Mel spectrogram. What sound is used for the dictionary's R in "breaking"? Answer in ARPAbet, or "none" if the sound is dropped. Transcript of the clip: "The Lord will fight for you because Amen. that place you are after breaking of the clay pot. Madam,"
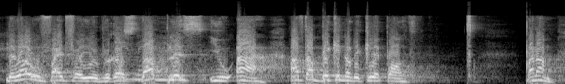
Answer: none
